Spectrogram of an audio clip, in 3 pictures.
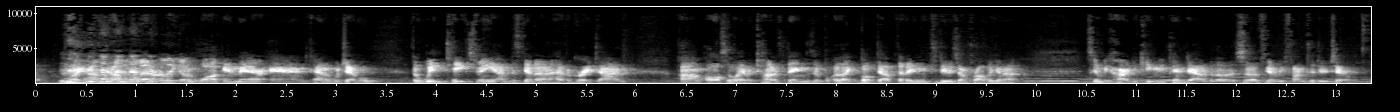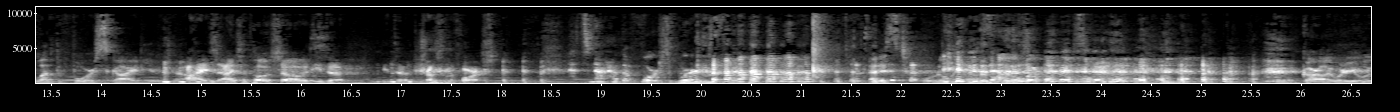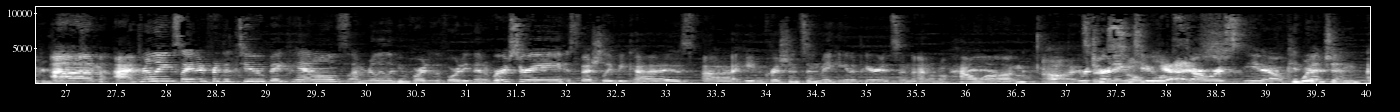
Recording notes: Live from Star Wars Celebration.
